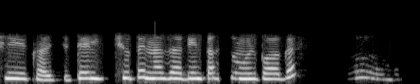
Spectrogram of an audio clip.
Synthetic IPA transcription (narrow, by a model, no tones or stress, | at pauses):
ʈʰiːkɐt͡ʃʰiʈ̪elt͡ʃʰut̪enɐzɐɾd̪iːnt̪ɐht͡sũːɽpaːɡɐs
